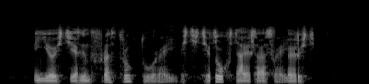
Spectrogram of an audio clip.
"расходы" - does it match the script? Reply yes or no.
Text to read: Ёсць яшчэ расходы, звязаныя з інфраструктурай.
no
